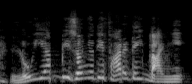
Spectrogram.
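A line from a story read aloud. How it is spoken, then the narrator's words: Shouted. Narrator (Italian): gridò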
